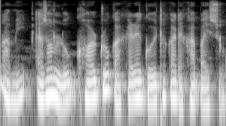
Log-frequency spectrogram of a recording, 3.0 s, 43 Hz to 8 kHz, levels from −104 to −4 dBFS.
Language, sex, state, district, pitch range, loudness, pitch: Assamese, male, Assam, Sonitpur, 120-140 Hz, -14 LUFS, 130 Hz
